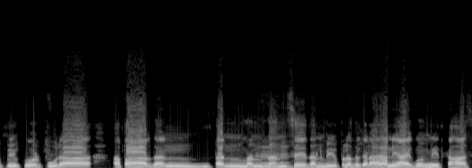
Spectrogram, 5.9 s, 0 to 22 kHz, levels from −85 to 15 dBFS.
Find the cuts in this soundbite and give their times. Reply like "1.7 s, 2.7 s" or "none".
4.8 s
